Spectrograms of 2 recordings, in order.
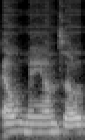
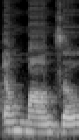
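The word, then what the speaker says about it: Almanzo: between el Manzo and is El Manzo not El monzo like the show pronounces it he says that Laura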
